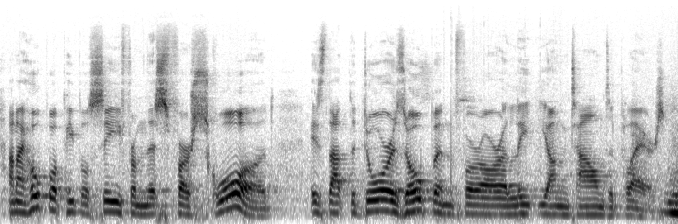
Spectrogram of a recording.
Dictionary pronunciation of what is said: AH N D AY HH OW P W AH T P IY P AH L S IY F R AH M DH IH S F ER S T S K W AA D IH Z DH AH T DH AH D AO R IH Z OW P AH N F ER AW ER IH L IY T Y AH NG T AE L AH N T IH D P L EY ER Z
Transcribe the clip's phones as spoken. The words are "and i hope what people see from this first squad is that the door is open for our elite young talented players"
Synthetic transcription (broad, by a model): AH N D AY HH OW P W AH T P IY P AH L S IY F R AH M DH IH S F ER S T S K W AA D IH Z DH AH T DH AH D AO R IH Z OW P AH N F ER AW ER IH L IY T Y AH NG T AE L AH N T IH D P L EY ER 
